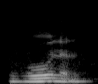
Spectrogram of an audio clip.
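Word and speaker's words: wohnen: Do Makhan next वन वो नन इसमें एच जो है यह साइलेंट है। लिखने में आपको नजर आ रहा है लेकिन जब बोलेंगे तो ह की साउंड नहीं प्रोड्यूस करेंगे।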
